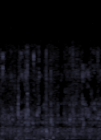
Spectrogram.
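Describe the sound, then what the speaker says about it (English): Water from the largest spring in Värska, Estonia, a mineral spring, flows and trickles in a short steady stream close by. No voices are heard. "this is the famous spring, the largest spring in Värska"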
